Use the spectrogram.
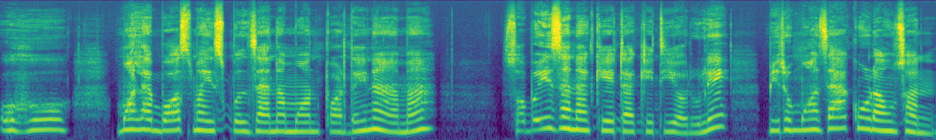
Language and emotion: Nepali, fearful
